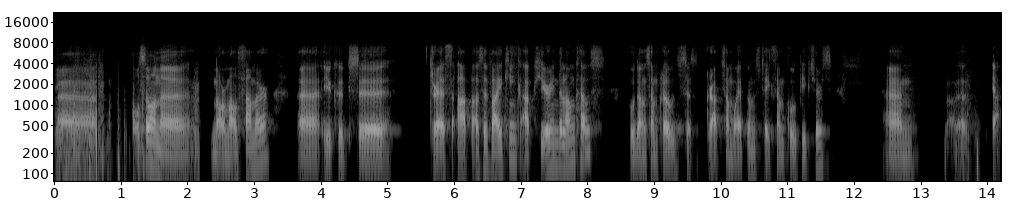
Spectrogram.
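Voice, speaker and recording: A man from Poland, a museum sailor answering live questions in a halting, plain-spoken way with many fillers. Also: fairly low pitch, lively intonation, a bit bright. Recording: muffled lo-fi stream audio.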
